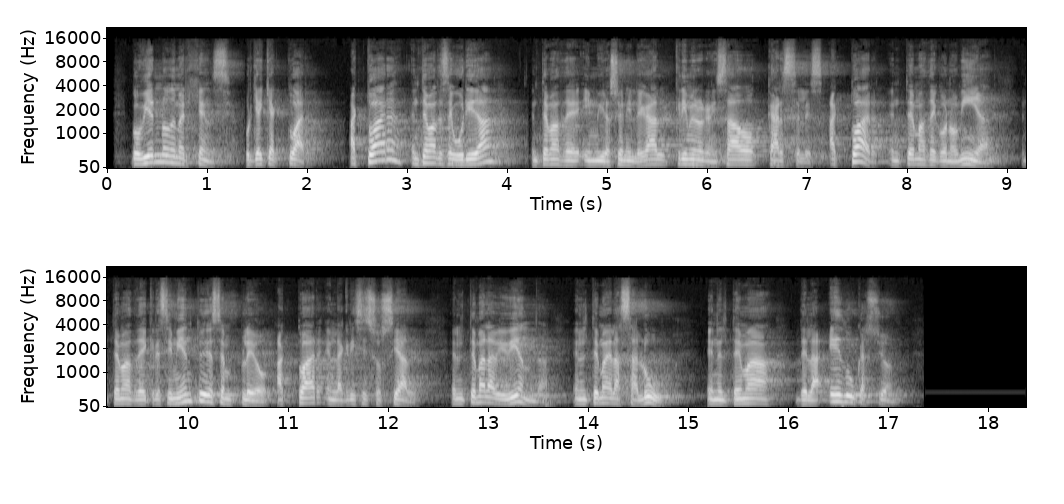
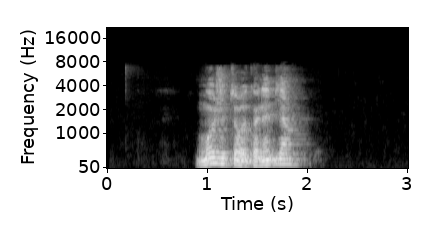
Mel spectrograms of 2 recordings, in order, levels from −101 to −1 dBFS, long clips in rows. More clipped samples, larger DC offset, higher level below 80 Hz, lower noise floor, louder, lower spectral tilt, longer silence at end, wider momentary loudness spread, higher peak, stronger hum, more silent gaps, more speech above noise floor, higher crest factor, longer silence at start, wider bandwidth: neither; neither; second, -66 dBFS vs -54 dBFS; about the same, -83 dBFS vs -86 dBFS; second, -21 LUFS vs -17 LUFS; about the same, -4.5 dB/octave vs -5 dB/octave; first, 1.25 s vs 1.1 s; first, 10 LU vs 7 LU; about the same, -4 dBFS vs -2 dBFS; neither; neither; second, 63 dB vs 70 dB; about the same, 18 dB vs 18 dB; second, 0.25 s vs 0.9 s; first, 16 kHz vs 7.4 kHz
